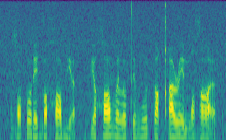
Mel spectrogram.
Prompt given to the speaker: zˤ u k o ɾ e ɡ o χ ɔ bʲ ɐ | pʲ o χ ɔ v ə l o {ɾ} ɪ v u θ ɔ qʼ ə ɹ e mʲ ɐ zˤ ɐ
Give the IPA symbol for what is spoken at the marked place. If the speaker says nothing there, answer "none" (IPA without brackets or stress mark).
t̪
